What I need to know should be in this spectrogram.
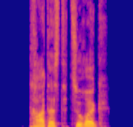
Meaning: second-person singular preterite of zurücktreten
- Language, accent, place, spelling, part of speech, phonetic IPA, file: German, Germany, Berlin, tratest zurück, verb, [ˌtʁaːtəst t͡suˈʁʏk], De-tratest zurück.ogg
